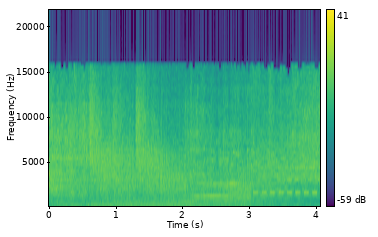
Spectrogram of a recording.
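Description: Anime energy-blast sound effect: a long, dense explosion rumble. About three seconds in, a rapid string of short high beeps starts, the sound of a duel life-point counter running down to zero.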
